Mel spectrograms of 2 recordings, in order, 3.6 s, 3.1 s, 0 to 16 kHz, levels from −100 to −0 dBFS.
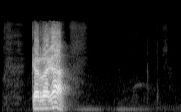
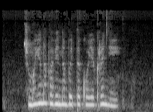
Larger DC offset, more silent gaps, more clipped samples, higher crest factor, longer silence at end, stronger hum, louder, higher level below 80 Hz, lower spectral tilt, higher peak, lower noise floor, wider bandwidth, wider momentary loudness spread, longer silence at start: neither; neither; neither; first, 18 dB vs 12 dB; first, 2.35 s vs 0.7 s; neither; first, -13 LUFS vs -21 LUFS; about the same, -62 dBFS vs -62 dBFS; second, -4.5 dB/octave vs -6 dB/octave; first, 0 dBFS vs -8 dBFS; first, -76 dBFS vs -58 dBFS; second, 7.8 kHz vs 10.5 kHz; about the same, 12 LU vs 11 LU; first, 0.65 s vs 0.45 s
